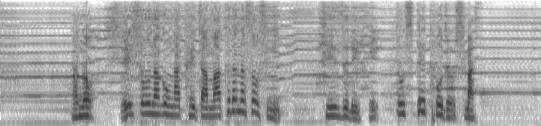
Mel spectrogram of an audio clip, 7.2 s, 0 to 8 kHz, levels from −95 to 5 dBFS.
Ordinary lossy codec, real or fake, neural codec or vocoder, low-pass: none; fake; codec, 16 kHz, 0.4 kbps, LongCat-Audio-Codec; none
